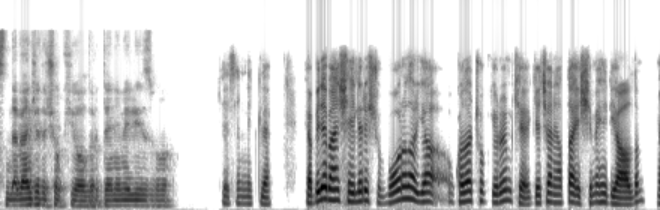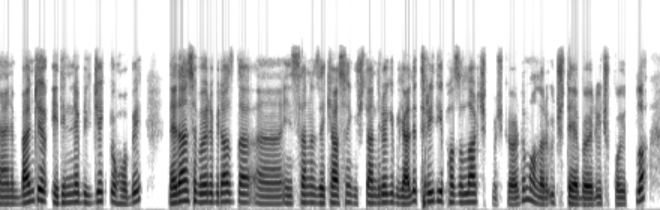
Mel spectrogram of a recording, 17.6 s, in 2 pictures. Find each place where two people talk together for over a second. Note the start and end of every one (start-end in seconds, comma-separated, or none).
none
